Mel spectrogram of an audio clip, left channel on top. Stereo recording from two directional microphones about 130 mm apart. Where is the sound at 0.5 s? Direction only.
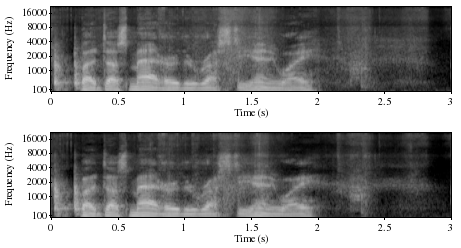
25° left (ahead or behind).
